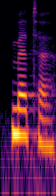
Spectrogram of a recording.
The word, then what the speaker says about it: Mehta: Did I say it right? Mehta. Pretty close. Sumiti Got it on the Mehta.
